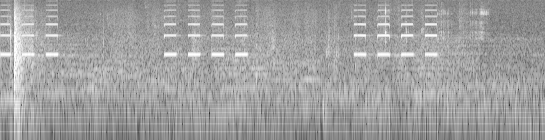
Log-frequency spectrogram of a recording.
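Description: Short electronic beeps sound in quick runs from a handheld phone.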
